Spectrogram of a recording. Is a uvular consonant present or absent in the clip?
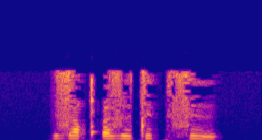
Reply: present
